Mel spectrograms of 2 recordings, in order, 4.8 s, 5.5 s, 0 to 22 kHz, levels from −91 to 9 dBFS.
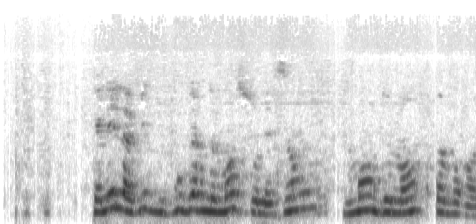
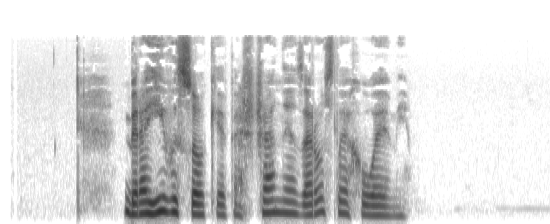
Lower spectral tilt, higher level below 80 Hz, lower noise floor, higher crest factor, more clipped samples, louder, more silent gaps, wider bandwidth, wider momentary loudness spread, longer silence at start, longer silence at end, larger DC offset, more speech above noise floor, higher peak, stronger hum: first, -8 dB/octave vs -3.5 dB/octave; first, -64 dBFS vs -70 dBFS; second, -51 dBFS vs -71 dBFS; about the same, 16 dB vs 20 dB; neither; second, -21 LUFS vs -18 LUFS; neither; second, 7 kHz vs 11.5 kHz; second, 8 LU vs 21 LU; second, 0.45 s vs 0.75 s; second, 0 s vs 1.45 s; neither; second, 31 dB vs 53 dB; second, -6 dBFS vs 0 dBFS; neither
